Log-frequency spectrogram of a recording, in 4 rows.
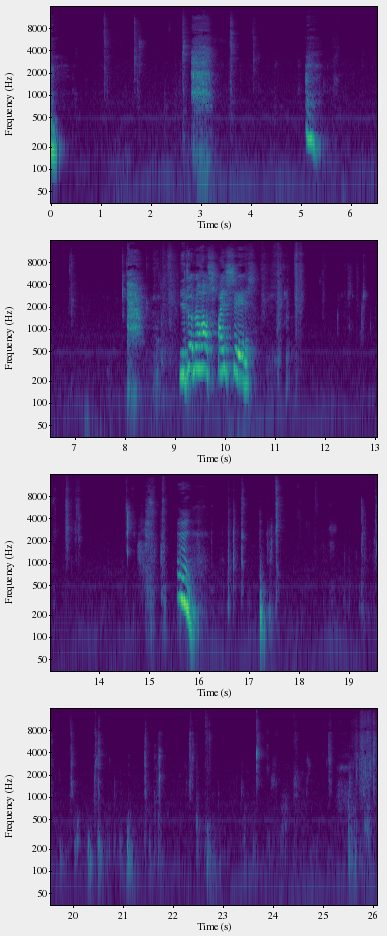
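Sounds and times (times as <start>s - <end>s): wet chewing and smacking: 0.5s - 2.8s, 10.8s - 13.8s, 14.4s - 15.5s, 16.2s - 26.0s.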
